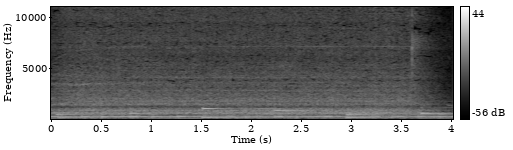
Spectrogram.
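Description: Electric heat gun blowing a steady rush of air, cutting off near the end, with soft piano music underneath.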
